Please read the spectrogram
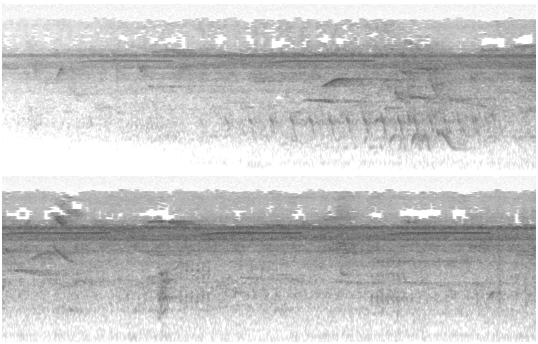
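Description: Forest ambience of birds chirping over a steady high hum, fading in over the first two seconds and then holding level.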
